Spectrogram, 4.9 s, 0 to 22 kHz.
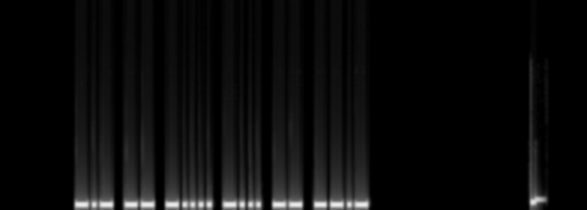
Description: Morse code, heard as a keyed tone, about 36 wpm, 700 Hz. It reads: KM6BMQ
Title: USA Call Signs - 6 Characters - 3x Character Spacing - 35wpm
